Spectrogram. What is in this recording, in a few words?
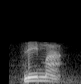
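"lima", Indonesian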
